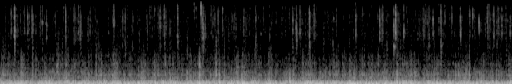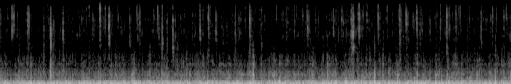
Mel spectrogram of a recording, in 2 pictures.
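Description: Fire sound effect: a steady low rumble of flames with scattered crackles and pops throughout.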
